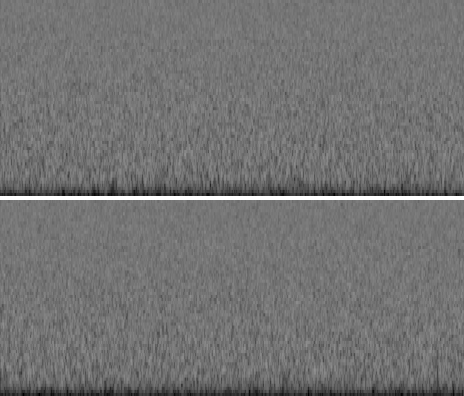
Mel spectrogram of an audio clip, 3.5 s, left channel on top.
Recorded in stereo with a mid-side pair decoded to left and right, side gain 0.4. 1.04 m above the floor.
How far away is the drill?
No drill in this recording.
